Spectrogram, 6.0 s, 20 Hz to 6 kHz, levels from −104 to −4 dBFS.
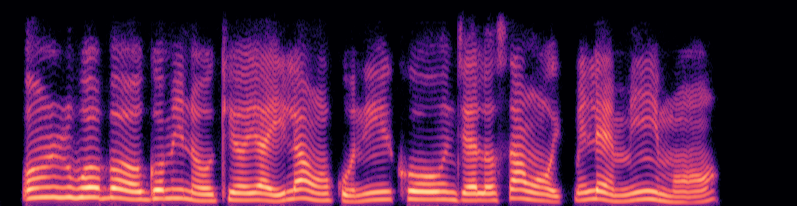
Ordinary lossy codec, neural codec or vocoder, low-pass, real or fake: Opus, 64 kbps; codec, 24 kHz, 1.2 kbps, DualCodec; 5.4 kHz; fake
